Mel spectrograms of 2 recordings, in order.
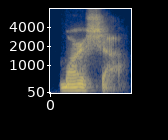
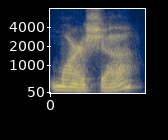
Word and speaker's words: Marcia: the other two episodes my mother's intention was that my name be pronounced Marsha um it was it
